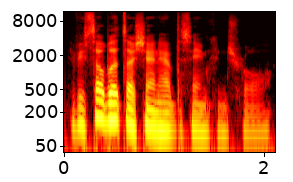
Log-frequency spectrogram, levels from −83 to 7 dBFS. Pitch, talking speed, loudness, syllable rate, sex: 100 Hz, 255 wpm, -17 LUFS, 5.6 syllables/s, male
